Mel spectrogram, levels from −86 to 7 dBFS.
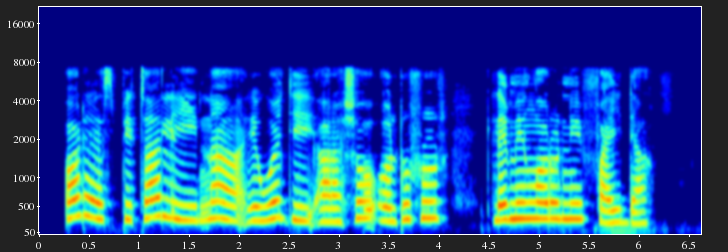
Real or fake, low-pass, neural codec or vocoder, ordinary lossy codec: real; 7.2 kHz; none; AAC, 48 kbps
